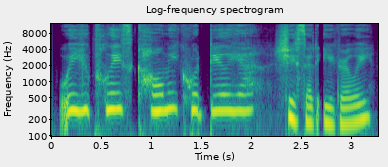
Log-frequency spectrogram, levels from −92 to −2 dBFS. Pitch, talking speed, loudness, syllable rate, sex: 255 Hz, 165 wpm, -15 LUFS, 4.8 syllables/s, female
